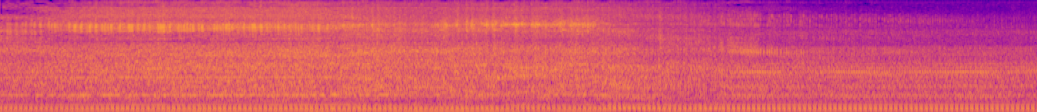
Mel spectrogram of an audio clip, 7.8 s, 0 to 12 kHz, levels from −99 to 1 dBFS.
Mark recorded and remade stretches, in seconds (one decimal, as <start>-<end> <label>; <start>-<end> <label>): 0.0-2.5 recorded; 2.5-5.4 remade; 5.4-7.8 recorded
